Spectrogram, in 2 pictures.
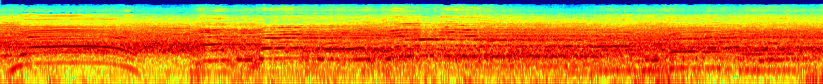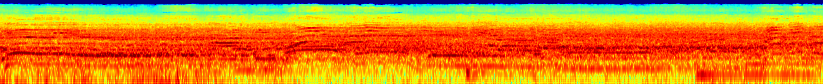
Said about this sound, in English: At … show, … actually came out on stage on … birthday on Monday night. And then she led the crowd in singing Happy Birthday.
